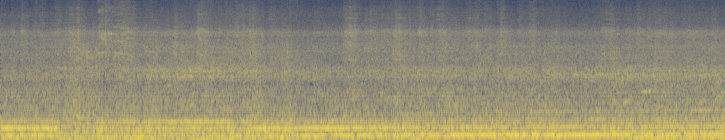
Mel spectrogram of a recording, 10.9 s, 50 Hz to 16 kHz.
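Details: 2021 Marcopolo Torino S bus on a Mercedes-Benz OF-1721 Bluetec 5 chassis, recorded inside the moving bus: a steady low hum climbs slightly in pitch with road speed over the diesel, a growling differential.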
